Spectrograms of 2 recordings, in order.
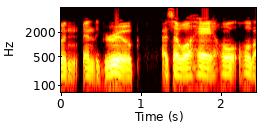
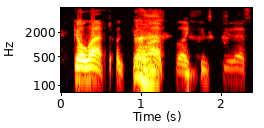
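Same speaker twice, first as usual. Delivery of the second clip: put-on screaming, higher pitch; 7 semitones higher, 3 dB louder than usual. Retelling directions to the other pilot in a simulator: retelling a scream. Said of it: "you're screaming back and forth to the other person".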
